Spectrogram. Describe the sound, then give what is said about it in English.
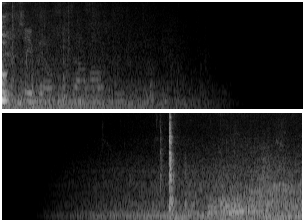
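A car engine rumbles and fades away, followed by a stretch of silence, then a sharp click as an engine starts and builds to a steady, growling run as the car pulls off. “Oh, they've got a car!”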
